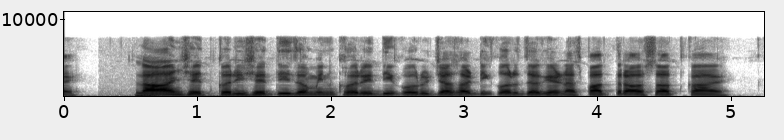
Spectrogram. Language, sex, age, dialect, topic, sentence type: Marathi, male, 18-24, Southern Konkan, agriculture, statement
